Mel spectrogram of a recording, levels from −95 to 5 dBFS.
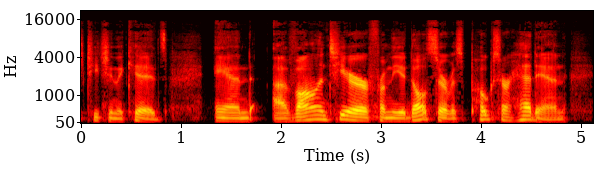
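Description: At 1.86 s the speech stops abruptly for 44 ms. This is a gap at a join of encoded pieces, left by untrimmed encoder padding between 4-second segments.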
